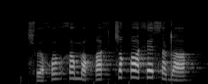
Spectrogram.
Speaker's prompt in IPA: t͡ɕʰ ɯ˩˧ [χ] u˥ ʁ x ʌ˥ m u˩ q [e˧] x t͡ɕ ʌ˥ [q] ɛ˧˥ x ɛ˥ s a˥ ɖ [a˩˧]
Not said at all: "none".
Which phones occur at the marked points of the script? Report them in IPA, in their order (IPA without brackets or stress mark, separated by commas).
χ, e˧˥, q, a˧˥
